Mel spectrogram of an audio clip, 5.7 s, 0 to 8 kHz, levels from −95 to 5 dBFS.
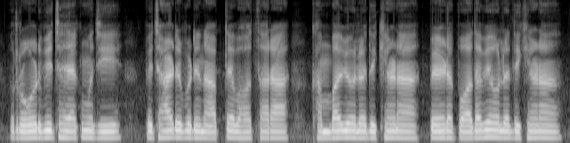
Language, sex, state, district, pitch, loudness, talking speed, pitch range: Garhwali, male, Uttarakhand, Tehri Garhwal, 135 Hz, -15 LUFS, 200 wpm, 130-135 Hz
